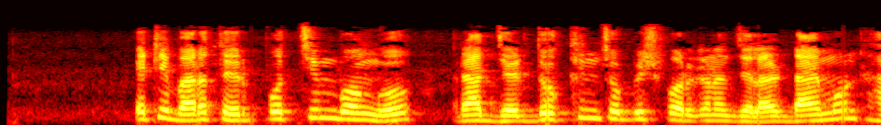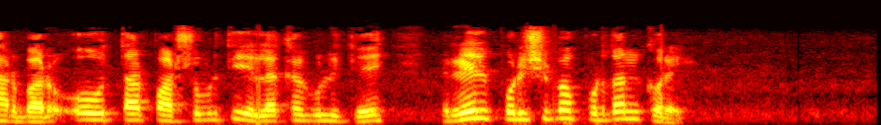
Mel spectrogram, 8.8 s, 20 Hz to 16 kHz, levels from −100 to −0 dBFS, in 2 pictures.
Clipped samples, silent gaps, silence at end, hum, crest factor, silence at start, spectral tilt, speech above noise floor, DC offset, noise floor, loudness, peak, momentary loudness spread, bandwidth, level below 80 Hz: under 0.1%; none; 1 s; none; 20 dB; 0.7 s; -4.5 dB/octave; 44 dB; under 0.1%; -63 dBFS; -20 LUFS; -2 dBFS; 9 LU; 7.6 kHz; -60 dBFS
